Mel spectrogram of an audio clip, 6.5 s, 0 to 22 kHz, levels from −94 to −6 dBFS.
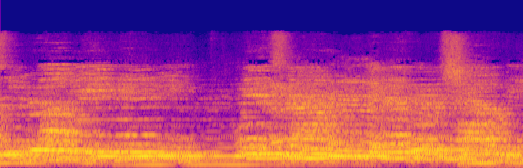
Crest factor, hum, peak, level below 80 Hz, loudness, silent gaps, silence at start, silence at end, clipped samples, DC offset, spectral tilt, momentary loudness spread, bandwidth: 12 dB; none; -2 dBFS; -50 dBFS; -15 LUFS; none; 0 s; 0 s; under 0.1%; under 0.1%; -6 dB/octave; 4 LU; 10 kHz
